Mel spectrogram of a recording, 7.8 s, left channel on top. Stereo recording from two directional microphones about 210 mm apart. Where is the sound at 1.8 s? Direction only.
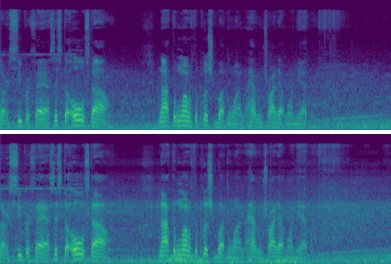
15° left (ahead or behind).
